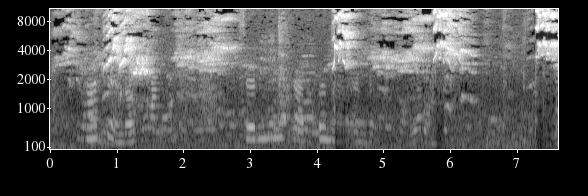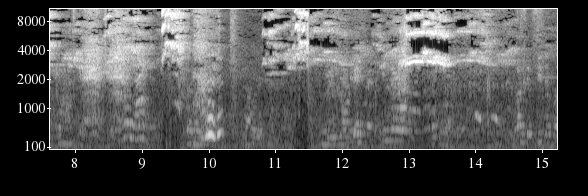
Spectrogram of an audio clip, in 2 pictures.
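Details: Lories at feeding time in the tall Lory Loft aviary, Jurong Bird Park, Singapore, give repeated shrill, grating screeches in short clustered bursts with brief gaps, mixed with visitors' voices and occasional knocks.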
